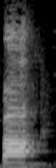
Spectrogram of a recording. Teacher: Cuando pronuncio la B, hago un sonido de P sin expulsar aire.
